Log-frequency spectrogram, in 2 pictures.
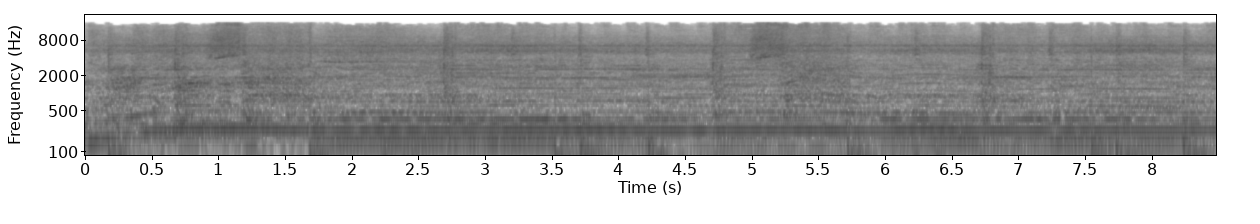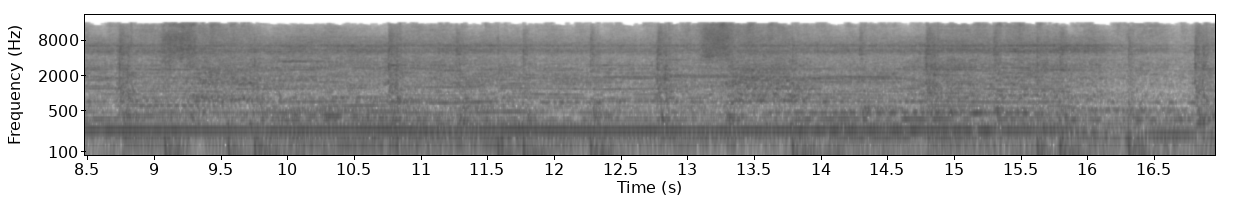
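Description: Snowmobile engine under throttle, its pitch jumping up just after the start and then holding steady, with music playing underneath.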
